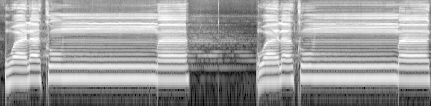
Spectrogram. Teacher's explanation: mim sukun bertemu huruf ma berharokat tasydid, maka mim sukunnya melebur ke huruf ma yang berharokat tasydid. Kita tahan dan kita tekan, serta kita dengungkan 2-3 harokat, lalu kita panjangkan 2 harokat huruf ma karena terdapat alif di depannya ya.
